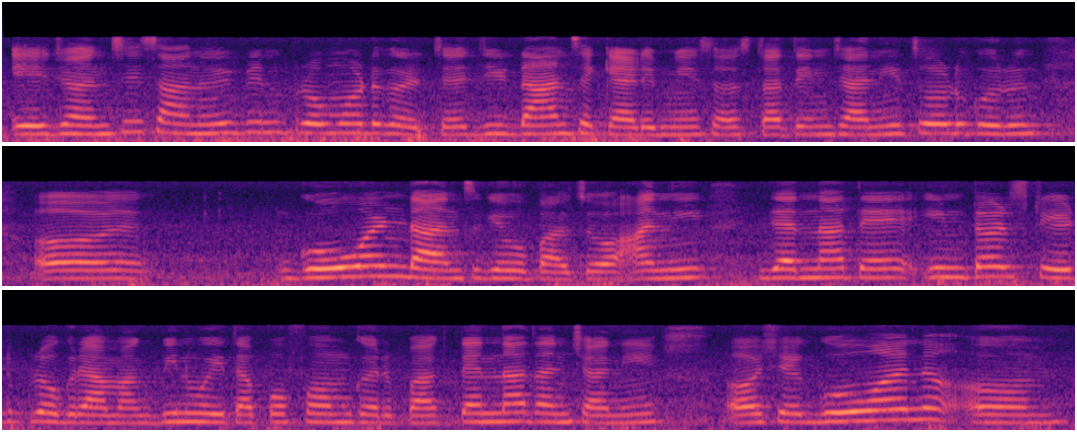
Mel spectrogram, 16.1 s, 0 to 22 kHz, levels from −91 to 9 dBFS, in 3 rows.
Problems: constant background noise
